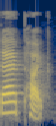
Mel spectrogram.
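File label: "bagpipe", English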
